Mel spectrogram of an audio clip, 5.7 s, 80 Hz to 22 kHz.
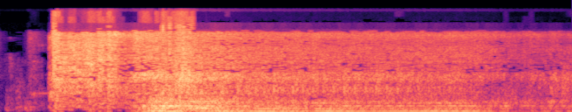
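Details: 2004 Ford Mustang engine starts and settles to a fast idle with a dull, uneven deeper tick underneath; the thin steady high tone is the microphone; source of the tick unknown.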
